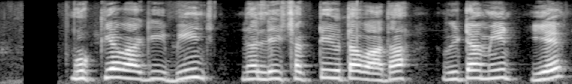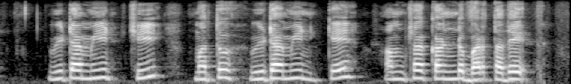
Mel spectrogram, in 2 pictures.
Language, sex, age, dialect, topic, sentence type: Kannada, male, 18-24, Mysore Kannada, agriculture, statement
